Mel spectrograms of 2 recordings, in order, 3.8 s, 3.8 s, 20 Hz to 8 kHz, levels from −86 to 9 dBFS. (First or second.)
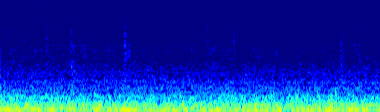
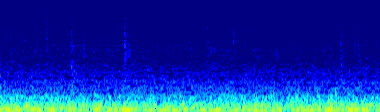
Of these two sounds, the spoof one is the second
